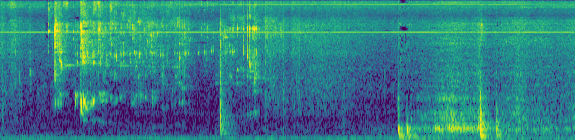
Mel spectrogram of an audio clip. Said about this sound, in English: Okay, I'm gonna pour myself a little bit more water.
